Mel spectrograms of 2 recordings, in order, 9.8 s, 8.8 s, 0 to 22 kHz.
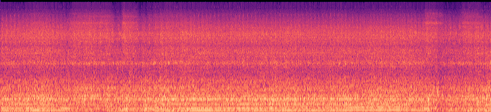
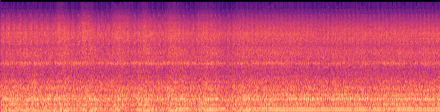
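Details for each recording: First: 1942 Chevrolet Blitz CMP 4WD truck, 216 six-cylinder petrol with Carter carburetor, gravity-fed fuel after sitting for years: idles loud and fairly steady with a low, even chug, no knocking or grinding; running normally after storage. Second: 1942 Chevrolet Blitz CMP 4WD truck, 216 petrol straight-six, sat for years: steady idle with rough grinding hum over the six-cylinder beat; owner points out water pump noise, engine later boils and pump seems not pumping.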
